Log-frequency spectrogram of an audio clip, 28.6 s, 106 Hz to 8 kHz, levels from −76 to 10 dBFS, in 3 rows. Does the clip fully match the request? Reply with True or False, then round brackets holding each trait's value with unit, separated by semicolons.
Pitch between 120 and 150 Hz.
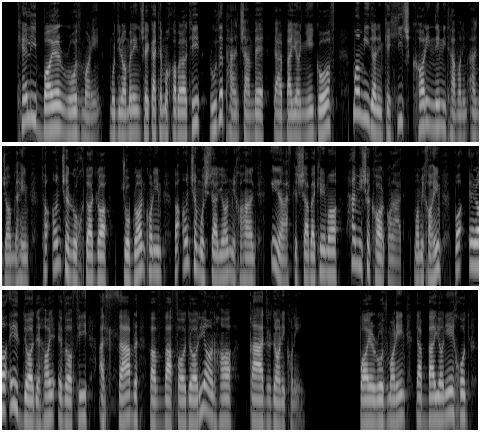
True (140 Hz)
